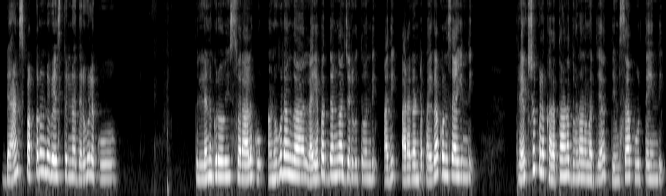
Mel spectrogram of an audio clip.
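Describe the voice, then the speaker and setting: A woman reading a family story aloud in a steady, expressive storybook narration. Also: on the high side.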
